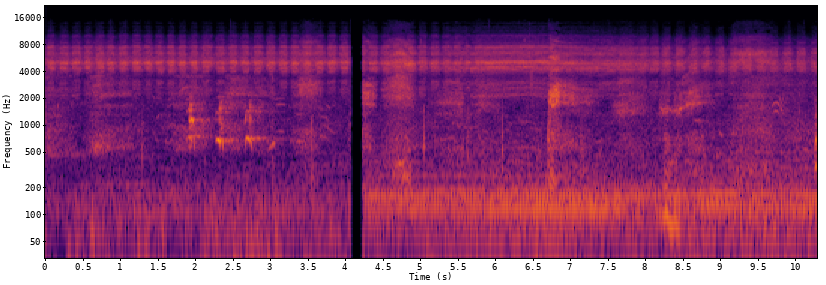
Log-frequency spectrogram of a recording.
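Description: Faint, distant voices over a steady low hum, with the sound cutting out for a moment about four seconds in.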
